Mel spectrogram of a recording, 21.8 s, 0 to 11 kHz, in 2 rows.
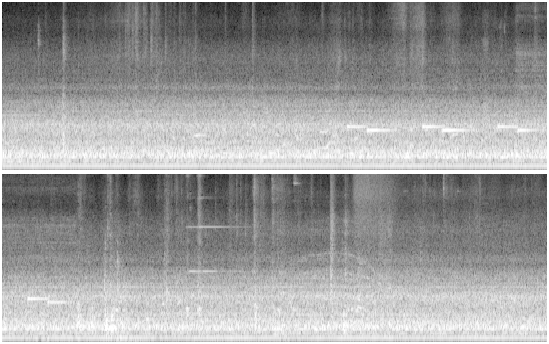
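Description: Hankyu 1000-series electric train heard from behind the driver's cab: a steady hum and rumble of the train. Midway there is a short run of alternating high-low two-note tones, and a little later a single sharp knock, the loudest moment.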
